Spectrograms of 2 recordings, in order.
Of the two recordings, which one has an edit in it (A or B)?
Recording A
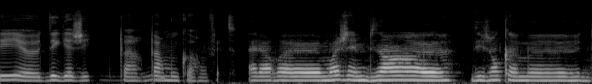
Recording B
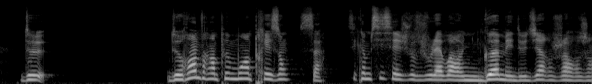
A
